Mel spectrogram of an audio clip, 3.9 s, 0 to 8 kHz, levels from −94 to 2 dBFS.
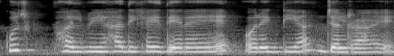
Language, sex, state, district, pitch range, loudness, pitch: Hindi, female, Bihar, Bhagalpur, 230-255 Hz, -15 LUFS, 245 Hz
